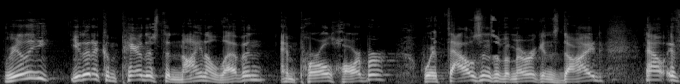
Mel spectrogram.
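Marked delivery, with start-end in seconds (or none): 0.0-2.7 high, rising disbelief; incredulous. Real, not acted. Host challenging a columnist's Pearl Harbor comparison, incredulous. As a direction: throw back an incredulous, high-pitched question.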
